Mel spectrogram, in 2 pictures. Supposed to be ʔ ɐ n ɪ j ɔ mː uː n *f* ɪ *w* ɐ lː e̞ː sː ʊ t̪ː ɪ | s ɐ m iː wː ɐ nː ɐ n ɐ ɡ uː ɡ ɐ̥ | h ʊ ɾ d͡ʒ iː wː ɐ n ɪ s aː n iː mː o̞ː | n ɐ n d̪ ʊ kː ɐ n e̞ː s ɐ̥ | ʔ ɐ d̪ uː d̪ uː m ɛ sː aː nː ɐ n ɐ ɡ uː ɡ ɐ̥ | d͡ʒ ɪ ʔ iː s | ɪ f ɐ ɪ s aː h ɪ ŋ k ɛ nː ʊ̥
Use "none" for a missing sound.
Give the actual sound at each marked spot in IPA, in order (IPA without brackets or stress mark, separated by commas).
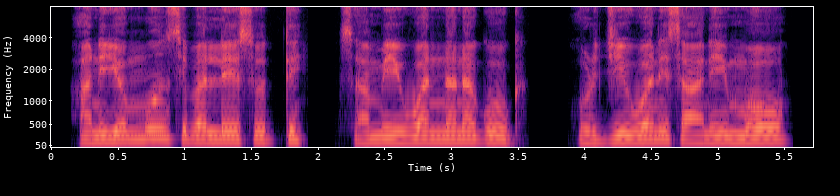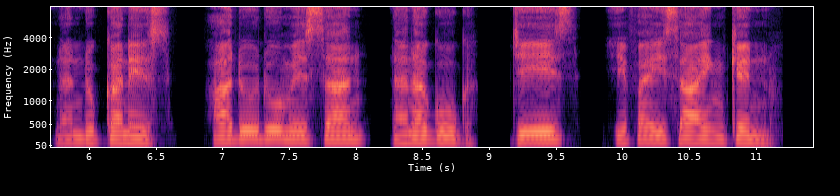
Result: s, b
